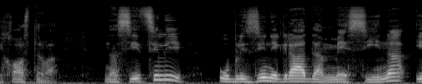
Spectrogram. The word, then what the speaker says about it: Messina: to the city of Messina or in Serbian accent: Mesi-na Aeolian Islands are also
